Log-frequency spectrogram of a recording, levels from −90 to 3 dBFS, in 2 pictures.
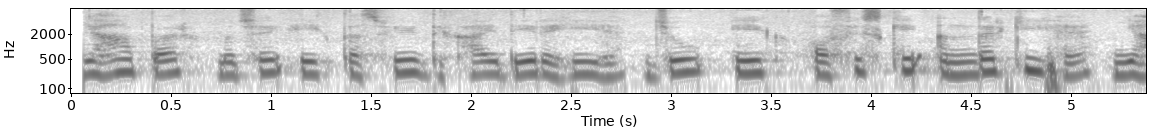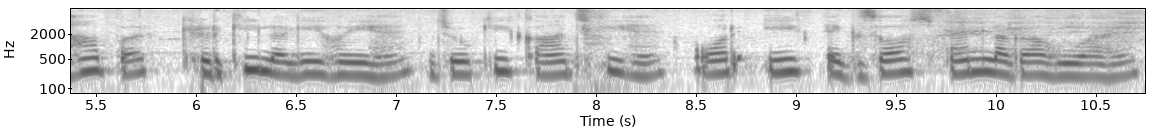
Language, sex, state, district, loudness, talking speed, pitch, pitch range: Hindi, female, Jharkhand, Jamtara, -38 LUFS, 190 wpm, 230 Hz, 215-250 Hz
